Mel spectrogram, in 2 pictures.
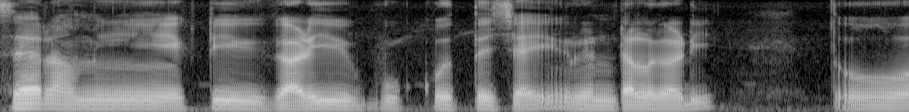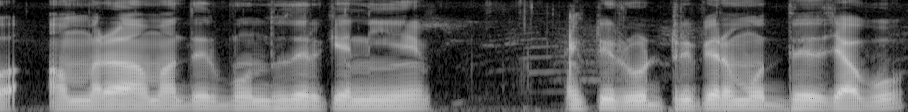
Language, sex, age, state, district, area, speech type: Bengali, male, 18-30, West Bengal, Bankura, rural, spontaneous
